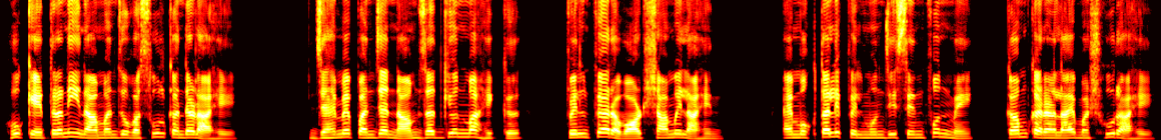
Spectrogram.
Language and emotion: Sindhi, neutral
